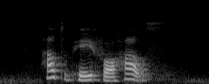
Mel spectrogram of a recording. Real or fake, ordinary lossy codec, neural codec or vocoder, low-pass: fake; none; codec, 16 kHz, 1 kbps, X-Codec, WavLM features, trained on Multilingual LibriSpeech; 7.2 kHz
